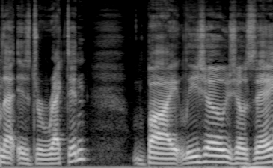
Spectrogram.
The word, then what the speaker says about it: Jose: This is a film that is directed by Lijo Jose. And I'm saying the J, a hard J, because a friend of mine on Instagram told me that's how you pronounce it.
